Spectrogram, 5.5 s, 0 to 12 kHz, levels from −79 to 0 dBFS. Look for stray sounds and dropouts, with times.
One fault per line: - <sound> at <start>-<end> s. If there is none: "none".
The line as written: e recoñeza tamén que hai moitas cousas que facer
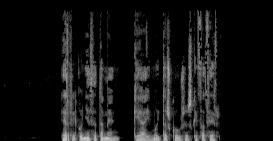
none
